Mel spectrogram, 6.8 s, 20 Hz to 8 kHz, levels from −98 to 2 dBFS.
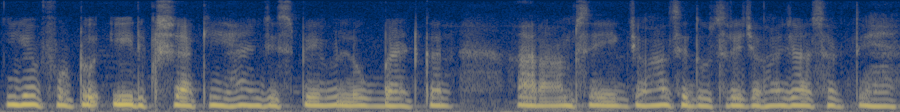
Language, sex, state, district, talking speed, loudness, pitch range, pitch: Hindi, male, Uttar Pradesh, Varanasi, 175 wpm, -29 LUFS, 195-215 Hz, 200 Hz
